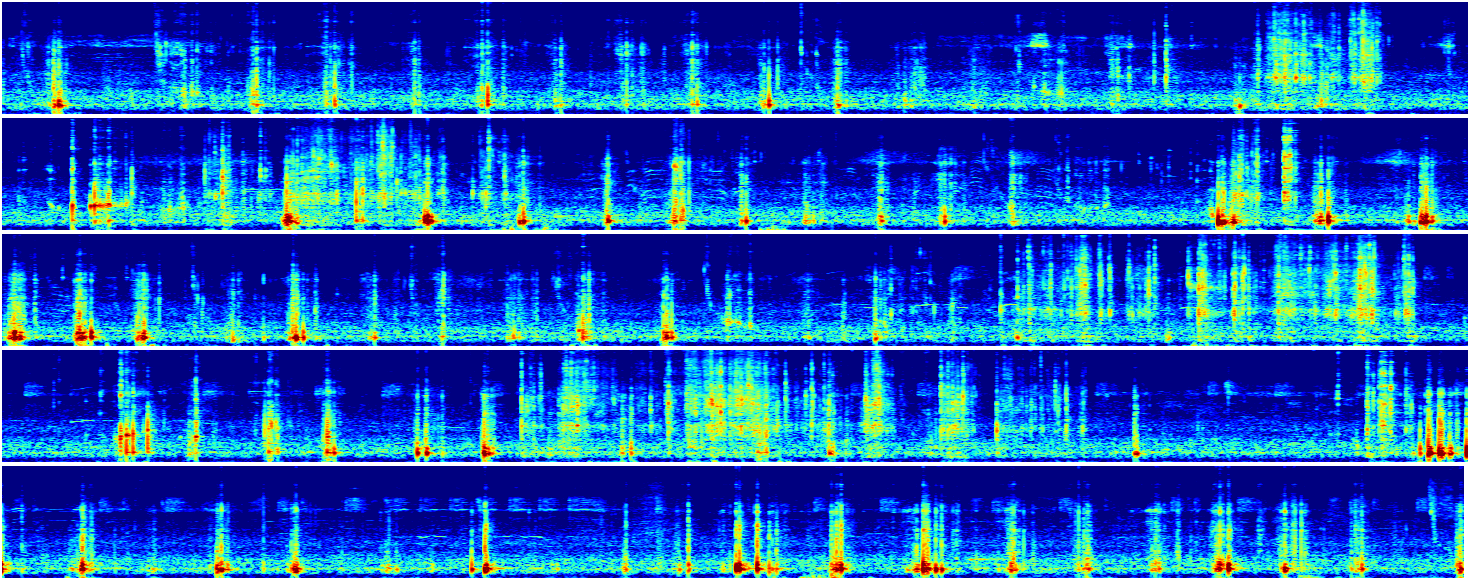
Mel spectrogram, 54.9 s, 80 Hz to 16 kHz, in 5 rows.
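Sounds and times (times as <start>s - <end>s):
gritty grinding of chewed ice: 0.0s - 41.6s, 43.0s - 44.8s, 48.6s - 54.9s
ice crunching: 1.2s - 10.9s, 11.5s - 15.0s, 20.0s - 21.0s, 24.8s - 32.7s, 33.4s - 41.6s, 43.0s - 44.7s.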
